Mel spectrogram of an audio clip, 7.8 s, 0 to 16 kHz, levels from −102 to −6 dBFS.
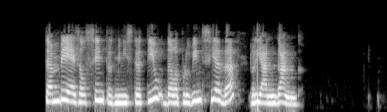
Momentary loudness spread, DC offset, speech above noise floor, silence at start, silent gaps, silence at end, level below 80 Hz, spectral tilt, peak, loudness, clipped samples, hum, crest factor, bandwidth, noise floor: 6 LU; under 0.1%; 75 dB; 0.9 s; none; 1.75 s; -48 dBFS; -7 dB/octave; -2 dBFS; -12 LUFS; under 0.1%; none; 12 dB; 7 kHz; -86 dBFS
